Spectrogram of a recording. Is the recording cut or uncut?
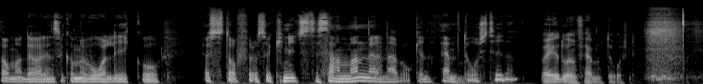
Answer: uncut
